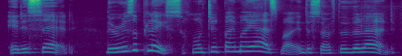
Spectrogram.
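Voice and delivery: grand, lofty, majestic storyteller narration voice. Reading a story's narration aloud; majestic storyteller voice. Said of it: "I was trying to go for a majestic storyteller".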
